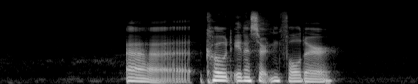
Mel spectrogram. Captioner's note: uh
